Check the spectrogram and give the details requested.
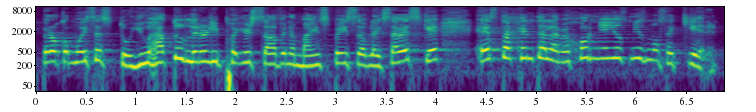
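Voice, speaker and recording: Young male podcast host, twenties; very high voice, rapid, expressive, salty language. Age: 20s. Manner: expressive, slangy, swears freely. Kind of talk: casual podcast chat.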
